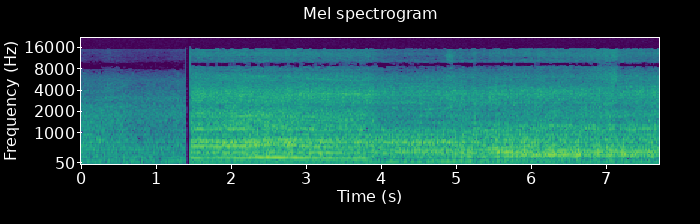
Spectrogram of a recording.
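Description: A motor vehicle's engine running with a steady low rumble, its pitch shifting slowly. The sound begins abruptly about a second and a half in, after quieter background noise.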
